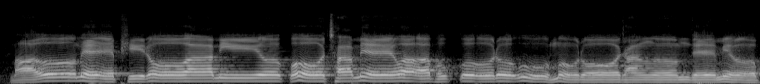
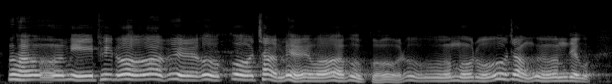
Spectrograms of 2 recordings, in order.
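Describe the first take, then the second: First: It is read in a crisp, clear, steady way. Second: It is read in a whiny, drawn-out, tearful way. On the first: The speaker calls it right. "이렇게 읽어야" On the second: The speaker calls it wrong. "질질 짜듯이 하면 안 돼요"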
